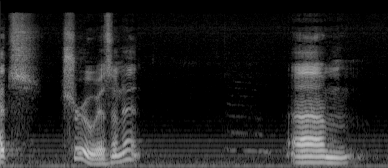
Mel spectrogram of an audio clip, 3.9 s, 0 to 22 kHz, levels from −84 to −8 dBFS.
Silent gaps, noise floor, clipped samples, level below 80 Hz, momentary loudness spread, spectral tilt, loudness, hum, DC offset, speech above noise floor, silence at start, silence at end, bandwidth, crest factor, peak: none; -55 dBFS; under 0.1%; -58 dBFS; 15 LU; -3.5 dB/octave; -31 LUFS; none; under 0.1%; 24 dB; 0 s; 0.05 s; 16.5 kHz; 22 dB; -12 dBFS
